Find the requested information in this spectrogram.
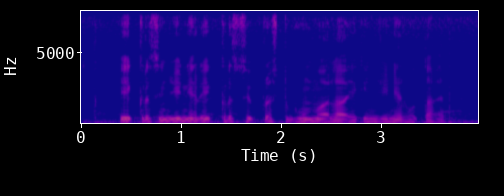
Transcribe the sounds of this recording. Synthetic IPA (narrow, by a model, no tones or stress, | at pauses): eːkːɾəsɪ̃nd͡ʒiːnijəɾeːkːɾəspɾəsʈbʱuːmʋaːlaeːkɪ̃nd͡ʒiːnijəɾɦoːt̪aɦɛː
